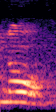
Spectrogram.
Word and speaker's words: know: इसमें के साइलेंट है, KNOW, नो।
